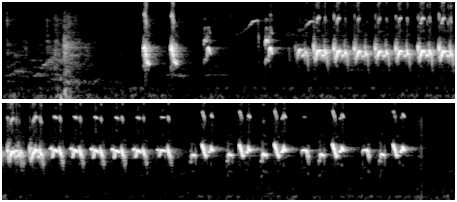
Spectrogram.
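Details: Breeding-condition female yellow-vented bulbul calling a male, used as a lure to get reluctant males singing; a few sharp notes, then a long loud rapid chatter of repeated chirps, ending in slurred, slightly rising notes.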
